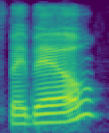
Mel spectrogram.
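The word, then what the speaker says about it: בבל: the word Babylon oh in Hebrew it be pronounced as Babel don't that sound like something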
